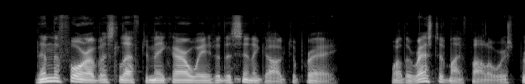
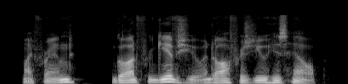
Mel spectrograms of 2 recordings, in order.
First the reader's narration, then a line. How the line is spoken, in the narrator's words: saying softly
